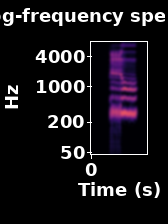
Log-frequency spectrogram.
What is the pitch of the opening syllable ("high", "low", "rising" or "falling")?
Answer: high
